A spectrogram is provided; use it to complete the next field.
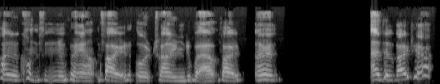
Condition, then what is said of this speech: Cerebral palsy. But they're also different because I don't care about or book about every speech impediment.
